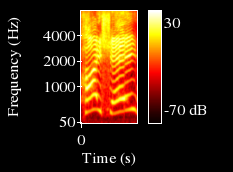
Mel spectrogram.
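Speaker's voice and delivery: very high, very loud, big exclamation. Reading a viewer's chat message aloud and greeting them back: big exclamation. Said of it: "that's me vocalizing it with a big exclamation".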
